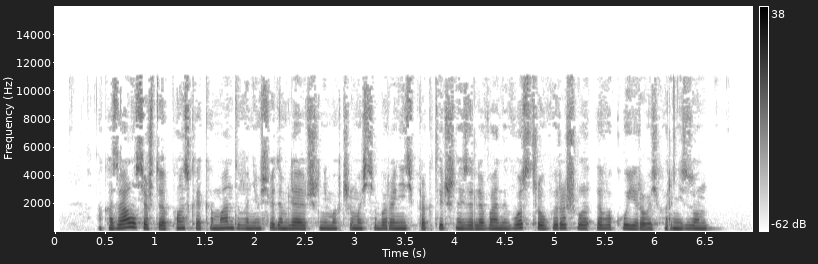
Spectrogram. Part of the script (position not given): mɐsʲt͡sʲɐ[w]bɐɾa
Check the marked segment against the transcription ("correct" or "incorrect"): incorrect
